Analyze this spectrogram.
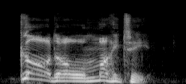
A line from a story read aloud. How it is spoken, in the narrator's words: Josie jumped up and yelled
